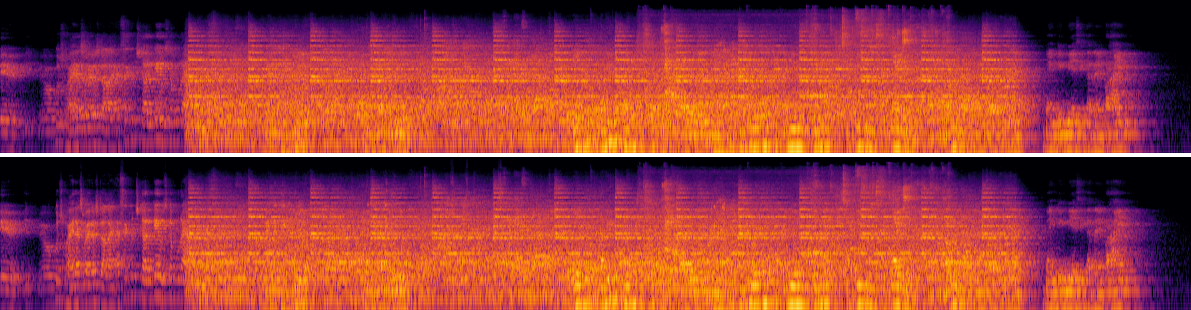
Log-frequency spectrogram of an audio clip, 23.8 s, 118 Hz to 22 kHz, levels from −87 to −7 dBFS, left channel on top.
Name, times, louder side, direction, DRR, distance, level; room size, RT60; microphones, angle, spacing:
voice 1, 0.0-6.1 6.5-7.9 8.4-9.5 9.8-10.9 12.5-12.6 14.2-15.4 16.6-17.4 18.9-19.2, right 3 dB, 55° right, -1 dB, 0.5 m, -34 dB
sound 1, 3.7-20.4, equal, ahead, 0.3 m, -22 dB
voice 2, 5.3-6.1 7.3-8.2 11.3-18.4 18.7-22.4, right 1 dB, 20° left, -7 dB, 0.9 m, -27 dB
sound 2, 12.7-19.0, left 1 dB, 70° left, 1.4 m, -32 dB
3.6 x 2.8 x 3.7 m, 1.5 s
head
